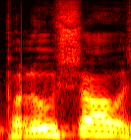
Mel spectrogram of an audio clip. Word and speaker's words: Peluso: Her name is Lorraine Miriam Peluso.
